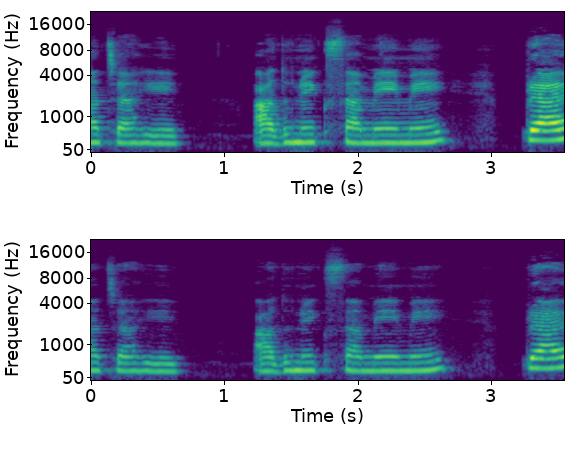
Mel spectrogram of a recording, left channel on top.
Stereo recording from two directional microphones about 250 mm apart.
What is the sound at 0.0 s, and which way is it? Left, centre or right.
Speech, centre.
